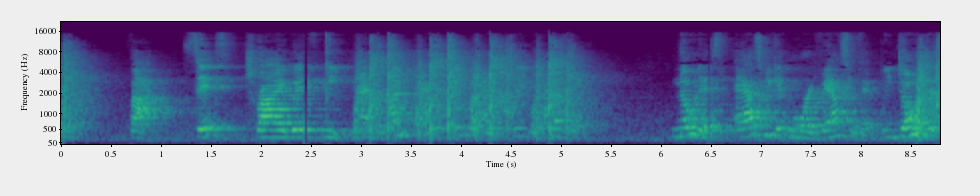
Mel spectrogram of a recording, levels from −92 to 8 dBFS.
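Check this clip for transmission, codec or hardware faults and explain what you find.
Two hard-edged silent holes, at 2.42 to 2.45 s and 6.44 to 6.47 s: a gap between stream segments, where timestamps leave 32 ms and 21 ms unfilled at 4-second segment boundaries.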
